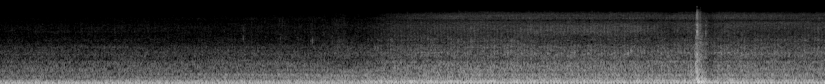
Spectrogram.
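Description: Diesel engine of a Hamm DV+ 70i tandem asphalt roller idling steadily. About halfway through it is heard from outside the cab and sounds fuller and brighter. A single sharp knock sounds near the end.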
